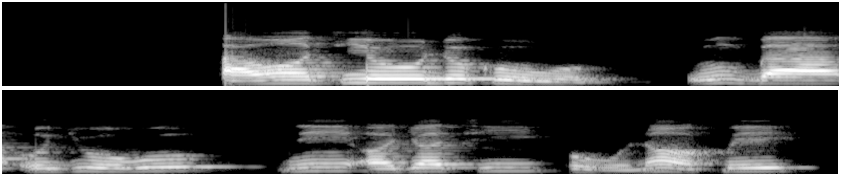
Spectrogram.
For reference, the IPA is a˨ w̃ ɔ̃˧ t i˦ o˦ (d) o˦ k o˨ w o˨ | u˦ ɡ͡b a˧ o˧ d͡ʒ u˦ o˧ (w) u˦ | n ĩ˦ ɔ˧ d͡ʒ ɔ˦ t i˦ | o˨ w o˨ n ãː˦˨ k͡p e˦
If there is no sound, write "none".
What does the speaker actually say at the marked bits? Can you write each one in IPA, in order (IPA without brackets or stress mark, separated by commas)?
d, w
